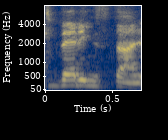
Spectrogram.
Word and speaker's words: Beristain: It's pronounced Bettingstein. It's Spaniel. Okay.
